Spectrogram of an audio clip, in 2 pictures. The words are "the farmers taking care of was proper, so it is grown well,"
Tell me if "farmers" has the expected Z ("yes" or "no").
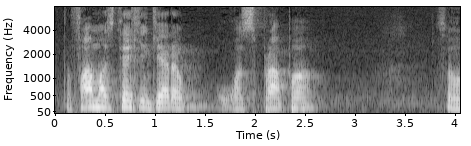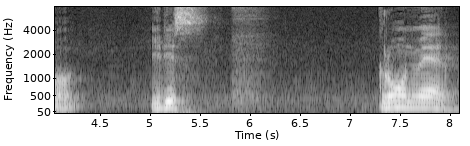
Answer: no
